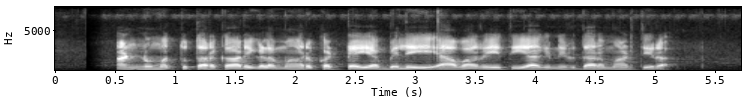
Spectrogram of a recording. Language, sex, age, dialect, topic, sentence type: Kannada, male, 41-45, Central, agriculture, question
